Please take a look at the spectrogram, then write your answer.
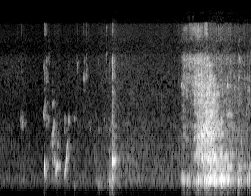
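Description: Three litres of water poured into a mix for homemade organic vegetable fertilizer: a burst of liquid gushing and splashing near the end, after a few faint clinks and taps.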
